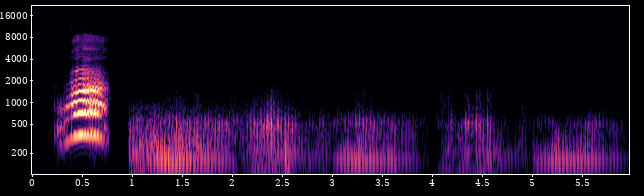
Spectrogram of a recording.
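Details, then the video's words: Cat with a single loud, bright meow at the opening, then a soft, low purr that comes in four or five separate rumbling stretches with short gaps. "ANIMAL SOUND: CAT"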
